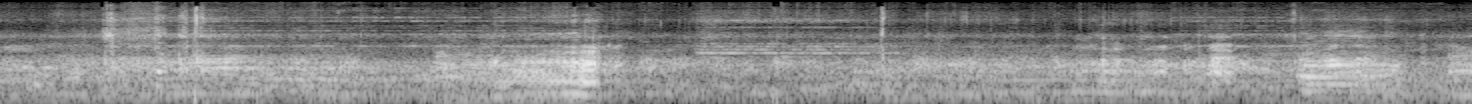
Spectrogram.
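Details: Cattle at the Kazipur cattle market in Sirajganj district, held Sundays from noon to five in the afternoon; low drawn-out moos rise out of steady crowd chatter, with voices and vehicle noise throughout.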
